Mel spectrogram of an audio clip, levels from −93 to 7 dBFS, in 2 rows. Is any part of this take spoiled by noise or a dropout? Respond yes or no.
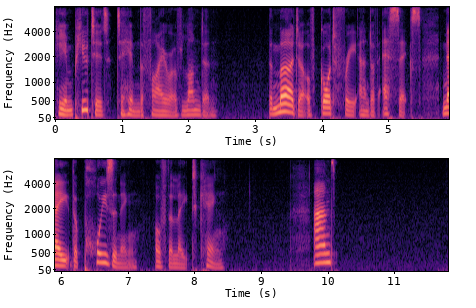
no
